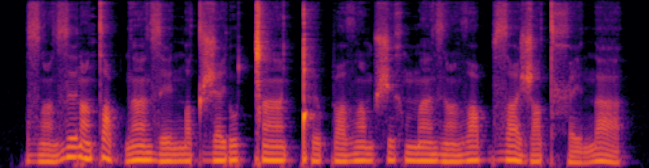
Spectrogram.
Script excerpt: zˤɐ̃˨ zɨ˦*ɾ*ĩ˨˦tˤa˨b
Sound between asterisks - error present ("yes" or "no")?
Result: no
